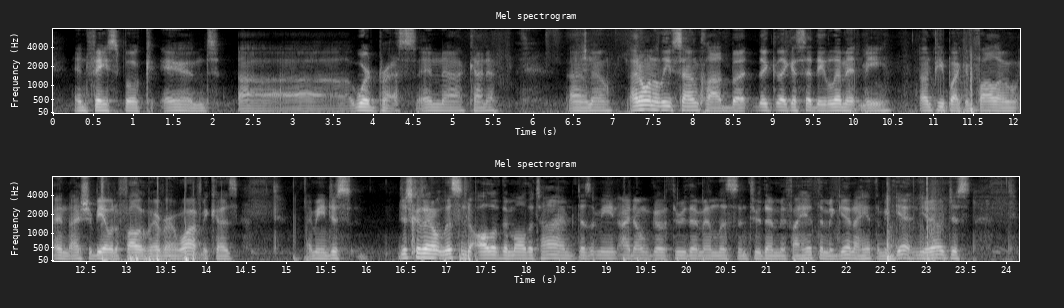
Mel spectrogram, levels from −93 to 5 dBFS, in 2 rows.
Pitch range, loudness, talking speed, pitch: 105-115 Hz, -25 LUFS, 200 wpm, 110 Hz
